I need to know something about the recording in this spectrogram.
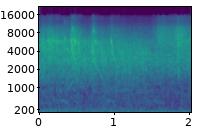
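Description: A spaceship explodes with a loud blast.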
